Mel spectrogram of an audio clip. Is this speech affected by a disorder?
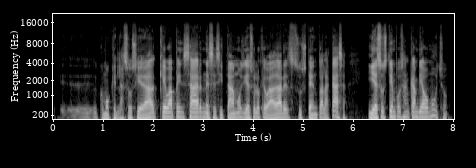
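No.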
